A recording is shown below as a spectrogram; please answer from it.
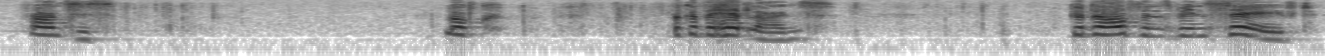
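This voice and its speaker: High, breathless, overwrought Englishwoman. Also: lively intonation, extremely slow, long pauses, darkish tone, highs cut off, heavily acted. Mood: panicked, distraught. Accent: British. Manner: breathless, agitated, theatrical. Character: anxious, overwrought wife, brittle and near panic. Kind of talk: British radio drama acting.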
